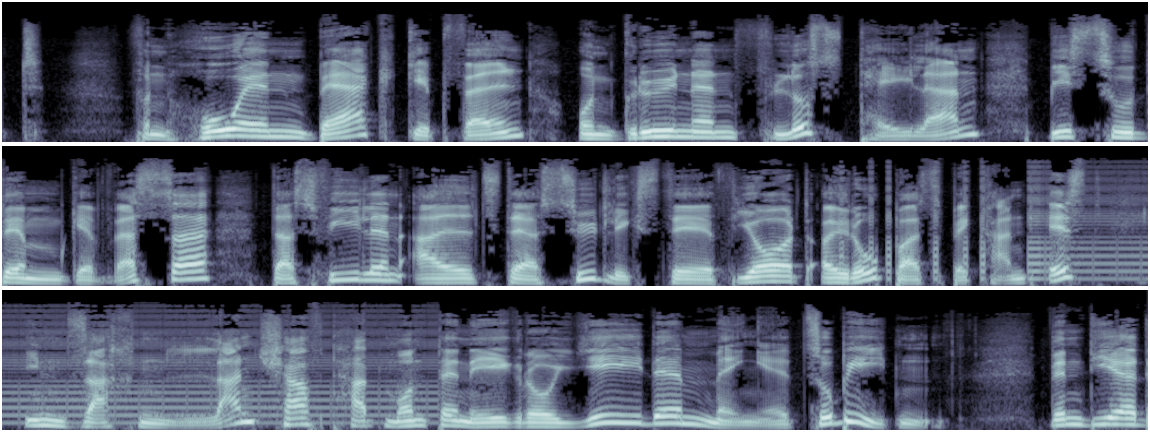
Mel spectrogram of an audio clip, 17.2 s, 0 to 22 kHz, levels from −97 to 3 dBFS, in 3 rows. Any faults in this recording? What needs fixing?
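From 9.92 to 10.65 s a galloping dit-dit-dit of short buzzes cuts across the speech, fairly loud at roughly 10 dB below it. These are GSM signalling bursts. A nearby 2G phone was exchanging brief control transmissions with the network, and the audio circuitry rectified each group of radio pulses, turning their 217 Hz framing into audible clusters. Keep mobile phones well away from microphones, cables and preamps, or switched to flight mode, during recording.

Between 10.86 and 13.65 s a hard, raspy, steady buzz at 217 Hz sits under the speech at about 17 dB below it, rich in harmonics and unrelated to anything being said. This is GSM phone buzz. A 2G phone in an active call was transmitting a burst 217 times per second, and the rectified pulse train came through as a continuous tone. Shielded, balanced cabling and keeping handsets at a distance from the recording chain prevent it.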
